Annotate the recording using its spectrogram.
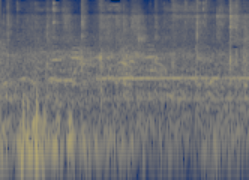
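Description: Indistinct background voices of people outdoors, with footsteps on a sandy path; a few low thuds in the first half second.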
